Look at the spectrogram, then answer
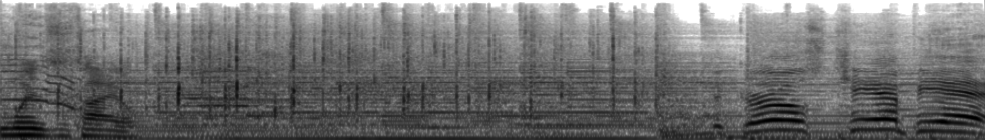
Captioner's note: people applaud; bright music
